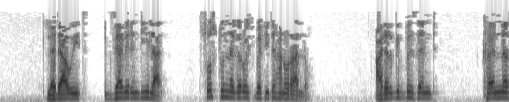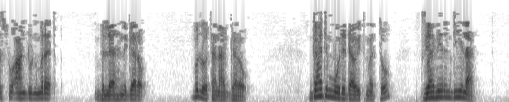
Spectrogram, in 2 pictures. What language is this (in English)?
Amharic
